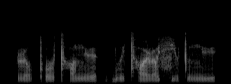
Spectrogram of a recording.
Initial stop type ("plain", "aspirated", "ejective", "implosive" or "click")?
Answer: ejective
